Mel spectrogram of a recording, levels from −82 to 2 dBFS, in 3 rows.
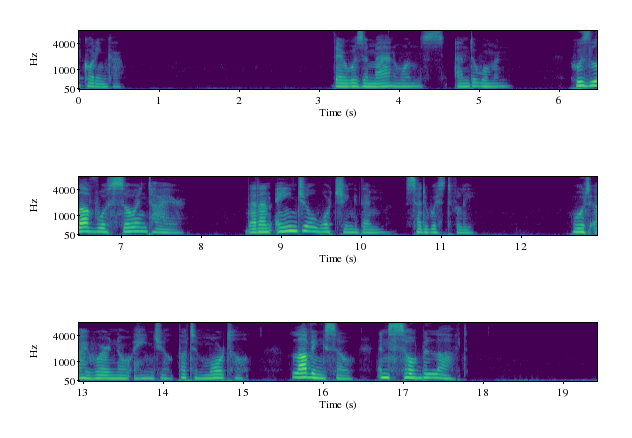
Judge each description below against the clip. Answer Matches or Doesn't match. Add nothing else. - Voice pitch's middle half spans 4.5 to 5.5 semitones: Doesn't match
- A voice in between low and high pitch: Matches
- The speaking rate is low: Matches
